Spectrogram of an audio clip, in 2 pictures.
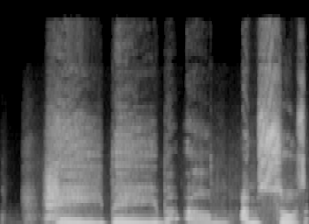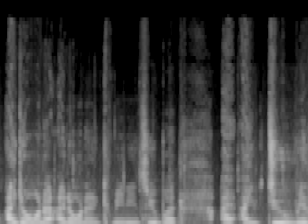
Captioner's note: stammering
